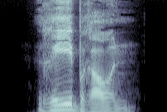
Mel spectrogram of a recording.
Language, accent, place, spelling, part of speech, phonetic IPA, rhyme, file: German, Germany, Berlin, rehbraun, adjective, [ˈʁeːˌbʁaʊ̯n], -eːbʁaʊ̯n, De-rehbraun.ogg
- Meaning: slightly reddish light brown; fawn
